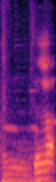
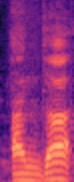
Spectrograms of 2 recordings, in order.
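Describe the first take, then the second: First: The command is said quietly with little energy. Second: The command is said with exaggerated, lively energy. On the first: The speaker calls it wrong. "소극적인 표현보다는" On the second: The speaker calls it right. "좀 과장된 표현"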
